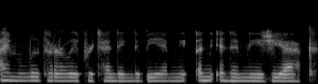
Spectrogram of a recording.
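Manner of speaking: soft, very quiet half-whisper, close to the mic. Voicing Xanth leaning in to another character's ear: half-whispering in character. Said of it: "just whisper in your ear".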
